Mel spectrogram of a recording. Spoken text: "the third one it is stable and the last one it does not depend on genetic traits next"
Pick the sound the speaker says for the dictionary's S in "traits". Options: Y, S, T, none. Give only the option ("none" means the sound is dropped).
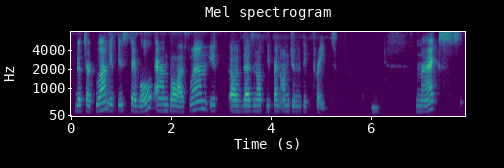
none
